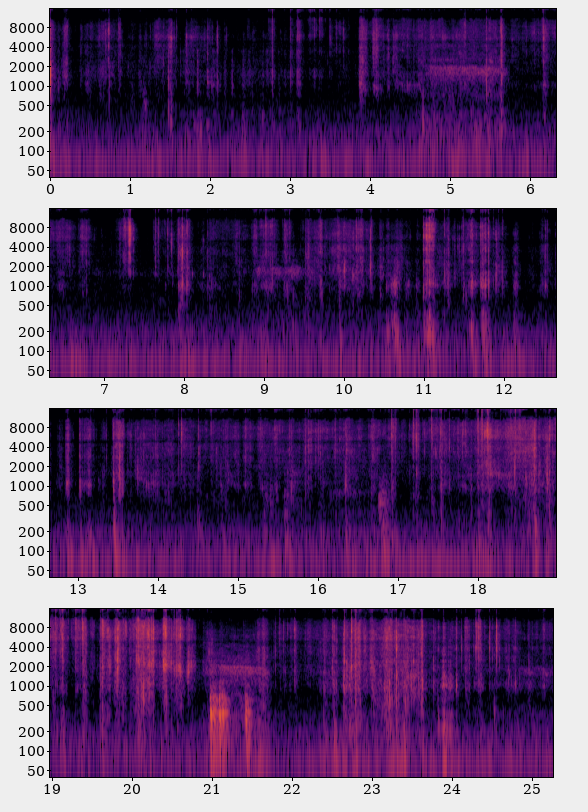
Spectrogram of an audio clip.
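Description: Paper tears and crinkles in slow, uneven stretches as a self-care card's artwork is peeled away, with soft crunching and ripping close up and quiet, growing louder near the end.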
